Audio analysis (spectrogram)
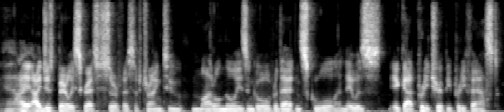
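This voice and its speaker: A man's voice: fairly low pitch, fairly even intonation, moderate pace, hardly any pauses, a bit bright. A man, a guest engineer on a podcast, explaining technical ideas casually with dry joking asides.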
